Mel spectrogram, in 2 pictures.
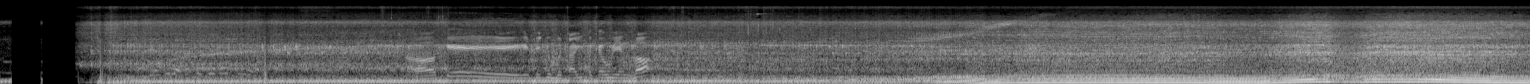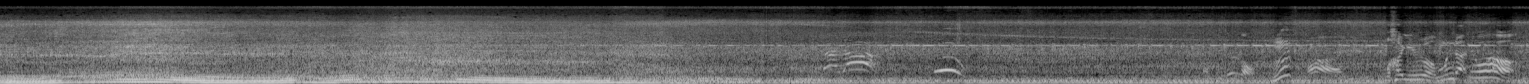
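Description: Engine of a loaded Daihatsu Delta lorry stuck in mud, running steadily, then revved up and down about five times over roughly twelve seconds as it strains to climb out on a cable tow, before settling back to a steady run. A brief cut in the sound comes right at the start, and faint shouts are heard near the end.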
